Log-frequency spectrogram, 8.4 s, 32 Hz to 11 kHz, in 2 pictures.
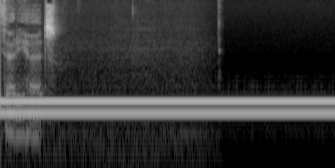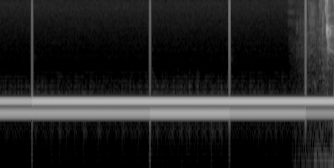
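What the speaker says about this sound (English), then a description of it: "Here we program a white noise generator and 2 oscillators, one at 220 Hz and one at 330 Hz." Two programmed electronic oscillators sound together as a steady, pure, unwavering tone pair, loud and continuous throughout, with a few faint clicks and no talking.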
